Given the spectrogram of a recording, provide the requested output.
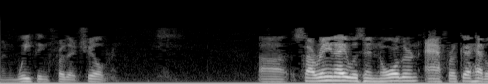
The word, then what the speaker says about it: Cyrene: As they led him away, they seized a man, Simon of Cyrene, sometimes pronounced Cyrene, who was coming from the country, and they laid the cross on him and made him carry it behind Jesus.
